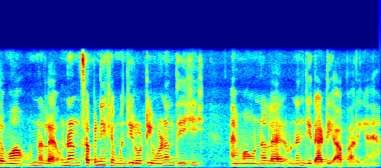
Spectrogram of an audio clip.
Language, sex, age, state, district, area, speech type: Sindhi, female, 45-60, Gujarat, Junagadh, rural, spontaneous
